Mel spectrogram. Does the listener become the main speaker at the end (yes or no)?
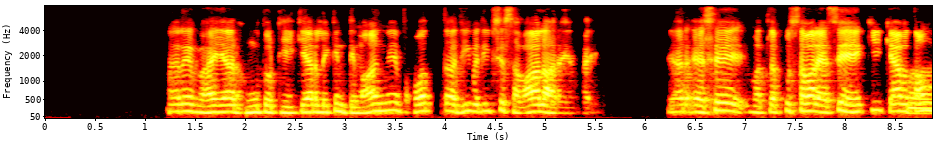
no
